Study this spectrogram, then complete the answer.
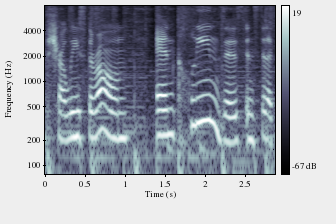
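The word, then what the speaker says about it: Charlize Theron: some words for example st. Charlie's their own instead of charlize their own and clean this instead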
